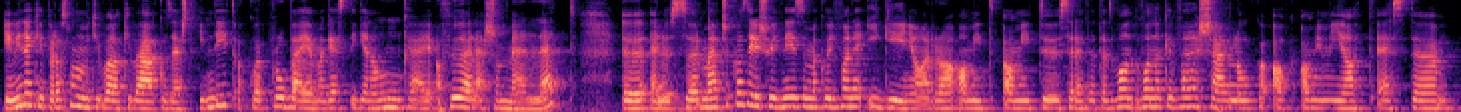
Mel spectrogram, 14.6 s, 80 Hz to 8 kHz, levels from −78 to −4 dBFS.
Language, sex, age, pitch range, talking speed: Hungarian, female, 20-39, 190-215 Hz, 160 wpm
